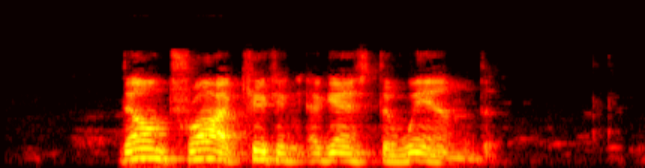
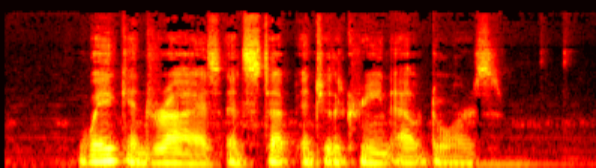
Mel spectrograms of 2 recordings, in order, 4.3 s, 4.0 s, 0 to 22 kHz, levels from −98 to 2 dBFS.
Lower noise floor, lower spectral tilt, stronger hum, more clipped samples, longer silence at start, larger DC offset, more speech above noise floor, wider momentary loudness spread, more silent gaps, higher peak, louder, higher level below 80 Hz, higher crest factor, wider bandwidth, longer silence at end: first, -77 dBFS vs -54 dBFS; first, -6 dB/octave vs -4 dB/octave; neither; neither; first, 0.8 s vs 0.5 s; neither; first, 49 dB vs 33 dB; about the same, 10 LU vs 11 LU; neither; second, -6 dBFS vs -2 dBFS; second, -28 LUFS vs -21 LUFS; second, -72 dBFS vs -44 dBFS; about the same, 24 dB vs 20 dB; second, 7.6 kHz vs 17 kHz; first, 1.05 s vs 0.5 s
